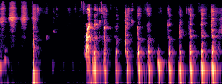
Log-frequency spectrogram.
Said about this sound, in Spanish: Beber agua con desespero.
